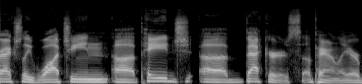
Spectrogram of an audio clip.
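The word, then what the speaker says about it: Bueckers: So, people are actually watching, uh, Paige uh, Beckers apparently, or Bukers. Somebody told me it's pronounced Beckers.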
